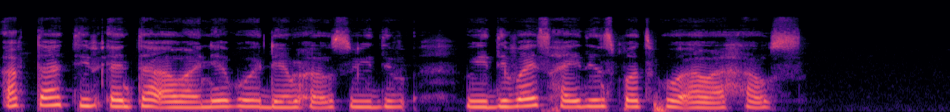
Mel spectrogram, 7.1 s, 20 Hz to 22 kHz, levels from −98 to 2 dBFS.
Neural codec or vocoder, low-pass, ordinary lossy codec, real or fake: none; none; none; real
